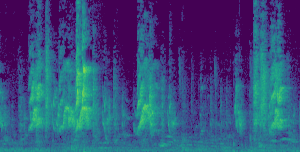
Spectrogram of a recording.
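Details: Lovebird calling in three or four separate bursts of piercing, chattering squawks, each lasting about a second, with quiet gaps between them.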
